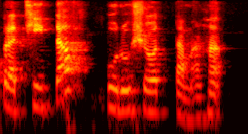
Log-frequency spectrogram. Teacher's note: Prathitaha purushottamaha. Visarga followed by pa upadhmaniya. So prathita पुरुषोत्तमः.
